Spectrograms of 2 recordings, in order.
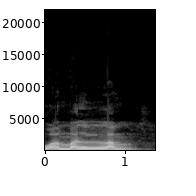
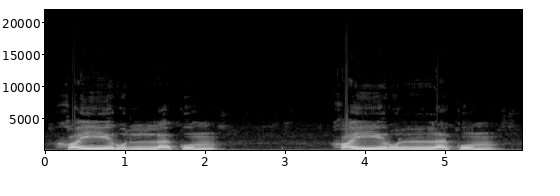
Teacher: Ketika memasuki huruf lam, bunyinya menjadi nun mati atau tanwin menghilang. Jadi jika bertemu, oke, nun mati tanwin dengan lam, maka nun mati atau tanwin akan hilang.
